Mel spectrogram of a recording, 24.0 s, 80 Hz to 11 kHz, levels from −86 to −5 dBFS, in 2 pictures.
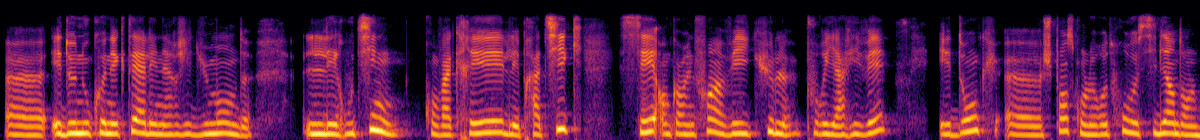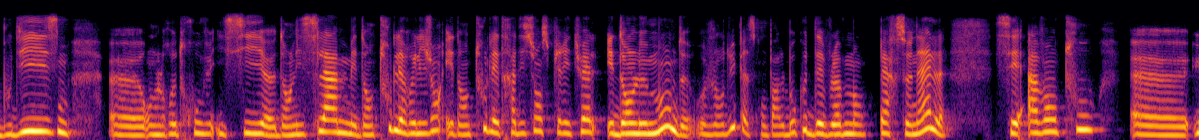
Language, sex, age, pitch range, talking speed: French, female, 30-49, 220-280 Hz, 185 wpm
